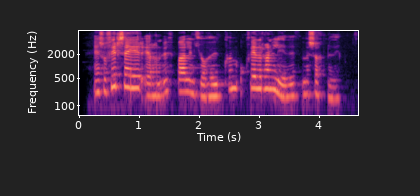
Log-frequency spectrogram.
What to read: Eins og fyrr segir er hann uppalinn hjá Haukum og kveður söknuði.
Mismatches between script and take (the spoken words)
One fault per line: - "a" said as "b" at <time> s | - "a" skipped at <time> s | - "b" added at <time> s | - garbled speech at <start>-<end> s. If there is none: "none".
- "hann liðið með" added at 3.2 s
